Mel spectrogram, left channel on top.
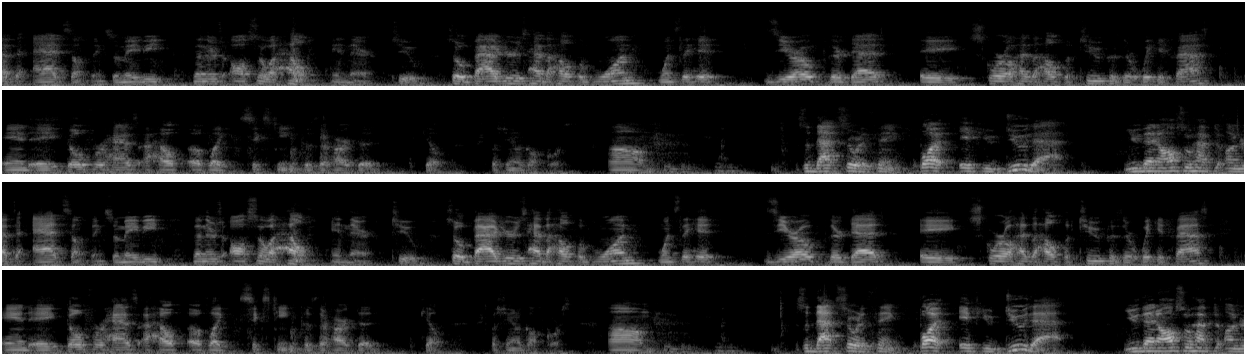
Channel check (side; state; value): both; normal; correlation 0.63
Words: to add something. So maybe then there's also a health in there too. So badgers have a health of 1. Once they hit 0, they're dead. A squirrel has a health of 2 because they're wicked fast. And a gopher has a health of like 16 because they're hard to kill, especially on a golf course. So that sort of thing. But if you do that, you then also have to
